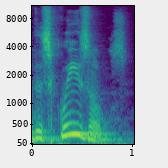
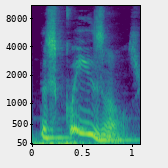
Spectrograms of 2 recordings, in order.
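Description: First: Said in the usual way. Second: High, drawn-out, mildly irritated repeat; irritable. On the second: A narrator's reading. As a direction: repeat THE SQUEEZELS slowly, pitched up, a touch testy. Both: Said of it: "repeated Joel irritably".

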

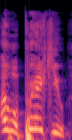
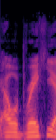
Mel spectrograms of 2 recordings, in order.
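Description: First: I will break you screamed high and loud; full-force yell; screaming threat. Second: Said in the usual way. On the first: Retold or imitated. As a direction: roar the word break. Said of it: "So I'm like". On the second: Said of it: "I kept saying".

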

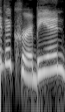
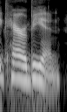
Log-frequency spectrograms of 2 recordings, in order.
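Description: First: Caribbean with the stress on RIB; stress on second syllable. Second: Caribbean with the stress on BEE; stress on third syllable. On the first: Host explaining her usage, Caribbean as kuh-RIB-ee-un. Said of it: "I say the Caribbean". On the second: Host giving the film title's version, Caribbean as karr-uh-BEE-un. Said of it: "I say Caribbean". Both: Shown as a demonstration.

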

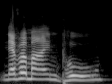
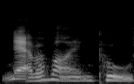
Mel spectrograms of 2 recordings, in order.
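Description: First: High, loud interruption; impatient, high-pitched dismissal. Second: Gentle, higher little voice; comforting. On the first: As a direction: cut in and brush it aside. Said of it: "said Piglet impatiently". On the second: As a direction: soothe a sad friend. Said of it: "said Piglet comfortingly". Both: A narrator's reading.

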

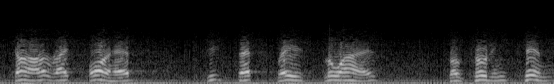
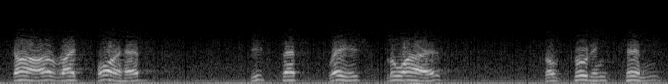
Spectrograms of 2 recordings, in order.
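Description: The two takes are said the same way.

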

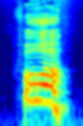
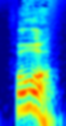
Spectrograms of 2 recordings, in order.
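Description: First: Pitched way up in disbelief; high, outraged "what"; incredulous cry. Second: Said in the usual way. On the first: Real, not acted. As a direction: cry it out, stunned and indignant. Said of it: "outraged high repeat". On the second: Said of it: "plain then outraged repeat".

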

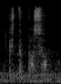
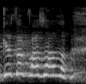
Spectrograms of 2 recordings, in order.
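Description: First: Hushed, baffled aside; bewildered aside. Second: High, laughing mock bewilderment; bewildered squeal. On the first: Retold or imitated. Bride-to-be wondering during the proposal, hushed. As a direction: barely voice it, as if thinking it. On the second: Woman retelling her confusion at the proposal, high and laughing. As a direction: pitch it way up in baffled disbelief. Same question retold, now high.

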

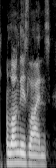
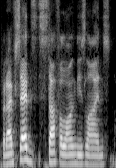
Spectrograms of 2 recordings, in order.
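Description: First: Said in the usual way. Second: Slowed by hiccups; hiccuping mid-sentence. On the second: Real, not acted. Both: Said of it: "my hiccups are brutal".

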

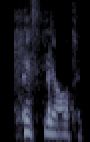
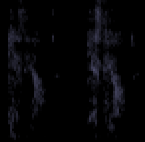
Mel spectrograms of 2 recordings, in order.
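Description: First: Said in the usual way. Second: Hushed, voiceless stage prompt; imitated whisper. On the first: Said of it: "talking to the Monsignor who can't hear". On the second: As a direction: whisper a discreet cue to a colleague. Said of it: "He's whispering".

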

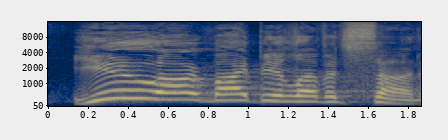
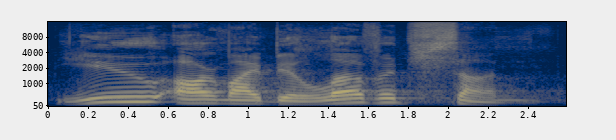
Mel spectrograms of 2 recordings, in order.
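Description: First: Loud proclamation. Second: Solemn reading. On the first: God's voice proclaimed loudly. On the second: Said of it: "what did it say?". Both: Shown as a demonstration.

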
